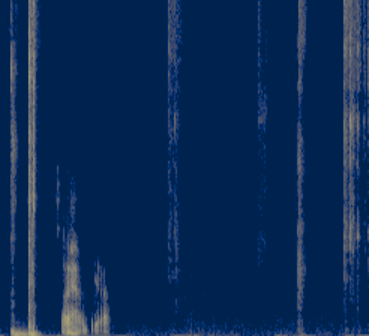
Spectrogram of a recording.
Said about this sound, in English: Let me try typing in the title into the sci-fi, into the Sci-Hub.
